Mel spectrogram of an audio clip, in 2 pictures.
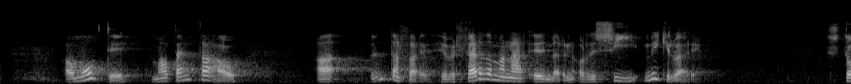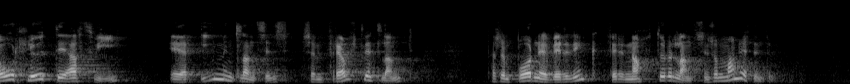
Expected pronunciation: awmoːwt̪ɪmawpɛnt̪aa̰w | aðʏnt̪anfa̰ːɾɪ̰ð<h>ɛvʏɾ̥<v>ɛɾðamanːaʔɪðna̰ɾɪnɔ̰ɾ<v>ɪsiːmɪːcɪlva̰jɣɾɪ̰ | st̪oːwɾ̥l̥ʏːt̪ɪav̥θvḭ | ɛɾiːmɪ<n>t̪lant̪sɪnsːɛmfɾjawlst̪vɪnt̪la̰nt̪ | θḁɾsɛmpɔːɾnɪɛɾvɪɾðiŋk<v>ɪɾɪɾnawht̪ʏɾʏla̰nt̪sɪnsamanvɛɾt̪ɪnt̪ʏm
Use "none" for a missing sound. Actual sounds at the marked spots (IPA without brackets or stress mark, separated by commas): h, f, ð, n, f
